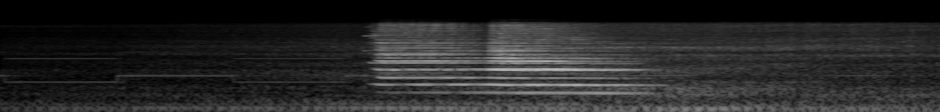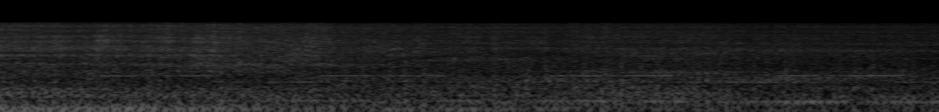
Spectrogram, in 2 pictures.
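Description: A level-crossing warning alarm sounding a two-note alternating chime. About four seconds in, a diesel locomotive's horn gives two loud blasts, the second longer and louder. Then the locomotive and its passenger coaches run past, and the rumble slowly fades while the crossing alarm goes on faintly.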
